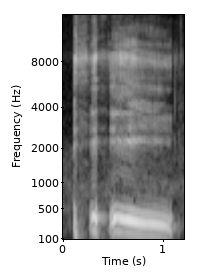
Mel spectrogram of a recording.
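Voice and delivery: low, rippling laugh; low chuckle. Real, not acted. Speaker amused at own accent slipping, low chuckle. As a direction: laugh low in short pulses.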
